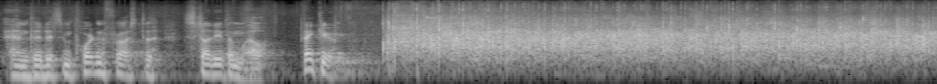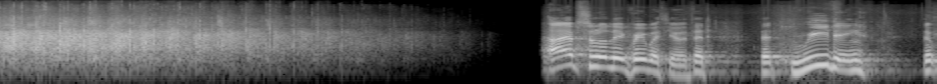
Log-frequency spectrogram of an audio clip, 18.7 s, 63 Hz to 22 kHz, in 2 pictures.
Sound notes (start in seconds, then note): 3.9 audience applauds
